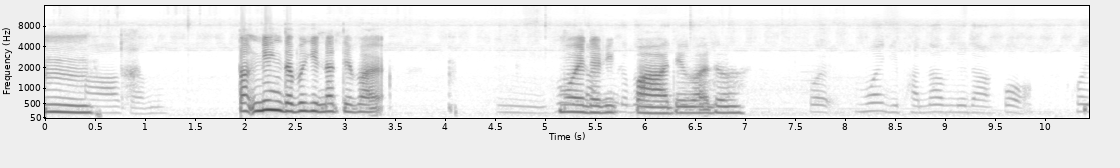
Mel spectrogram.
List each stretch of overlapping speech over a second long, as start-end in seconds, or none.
5.2-6.7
